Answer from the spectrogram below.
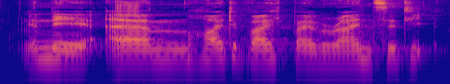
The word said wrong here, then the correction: Rhein City Run: Ach, ich wusste, dass das passiert, ne? Rhein City Run. Ich kann das nicht aussprechen. Rhein City Run.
